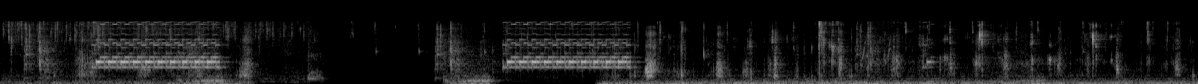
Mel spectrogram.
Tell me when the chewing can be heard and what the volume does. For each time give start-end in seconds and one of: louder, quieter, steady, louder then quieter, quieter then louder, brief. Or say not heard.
0.0-2.5 brief
6.0-11.9 quieter then louder.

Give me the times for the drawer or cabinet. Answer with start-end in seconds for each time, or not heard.
1.8-2.2, 4.4-4.9, 9.9-10.4.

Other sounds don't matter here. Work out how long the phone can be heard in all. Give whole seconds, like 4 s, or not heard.
5 s.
